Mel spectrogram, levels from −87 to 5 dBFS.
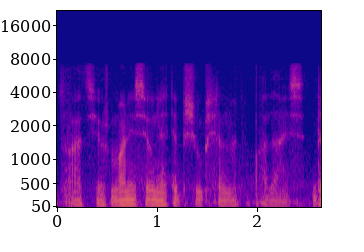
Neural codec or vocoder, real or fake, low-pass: codec, 16 kHz, 0.8 kbps, ZipCodec; fake; 7.2 kHz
